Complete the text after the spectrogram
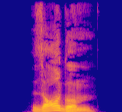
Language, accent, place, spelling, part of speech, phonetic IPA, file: German, Germany, Berlin, Sorghum, noun, [ˈzɔʁɡʊm], De-Sorghum.ogg
- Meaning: sorghum (a kind of plant by genus)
